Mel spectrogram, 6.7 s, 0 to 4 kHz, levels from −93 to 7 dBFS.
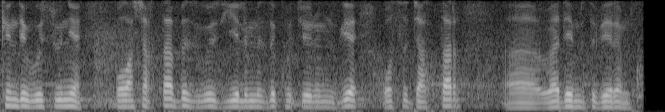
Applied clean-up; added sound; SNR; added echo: none; none; none; none.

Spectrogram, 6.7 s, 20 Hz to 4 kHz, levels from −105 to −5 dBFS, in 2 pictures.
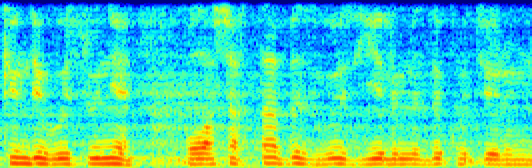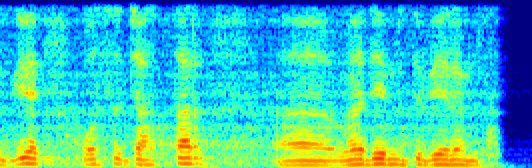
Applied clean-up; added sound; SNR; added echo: none; none; none; reverberation time 0.4 s.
